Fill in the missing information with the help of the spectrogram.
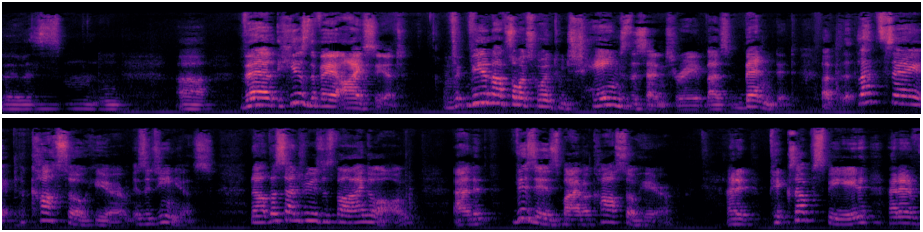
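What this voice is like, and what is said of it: German accent, in character. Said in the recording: “in character for us with your magnificent German afflicted accent”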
